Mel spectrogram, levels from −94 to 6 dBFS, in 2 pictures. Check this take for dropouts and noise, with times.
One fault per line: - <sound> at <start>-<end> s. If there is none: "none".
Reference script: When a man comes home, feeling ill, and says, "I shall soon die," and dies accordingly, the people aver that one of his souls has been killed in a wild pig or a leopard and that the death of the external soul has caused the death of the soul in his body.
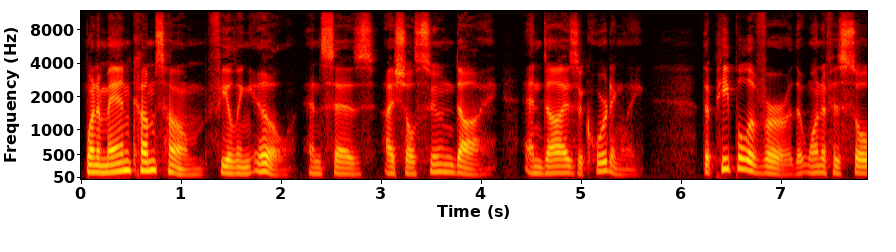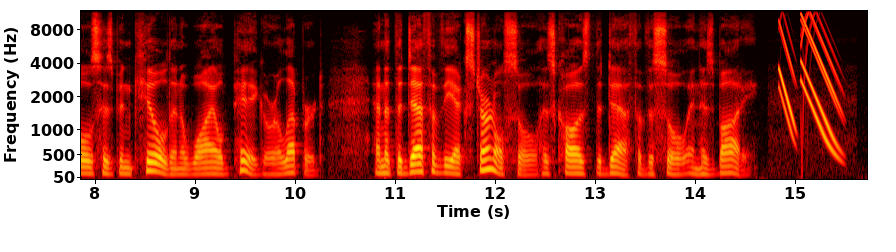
- chirp at 14.8-15.5 s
